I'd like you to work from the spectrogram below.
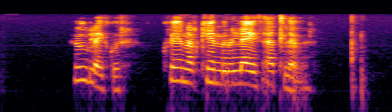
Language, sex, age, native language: Icelandic, female, 50-59, Icelandic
